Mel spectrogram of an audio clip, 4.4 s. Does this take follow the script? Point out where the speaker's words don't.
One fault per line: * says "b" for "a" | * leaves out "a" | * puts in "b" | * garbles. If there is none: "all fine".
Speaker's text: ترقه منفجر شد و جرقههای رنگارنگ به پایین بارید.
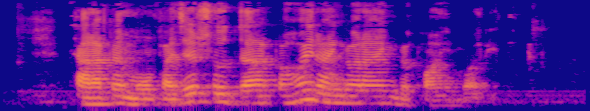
all fine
